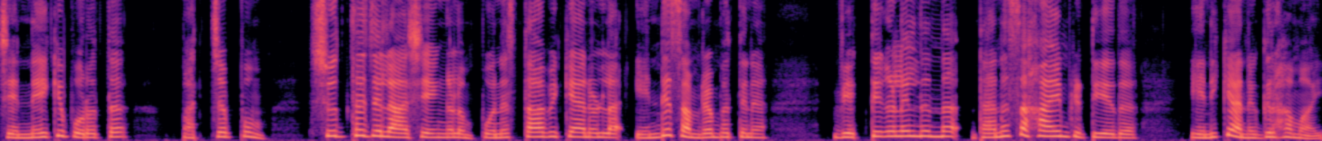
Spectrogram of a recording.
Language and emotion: Malayalam, happy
